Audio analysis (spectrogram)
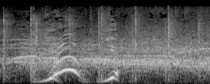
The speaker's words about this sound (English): Ladies and gentlemen, big round of applause for Boyd Duckett.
